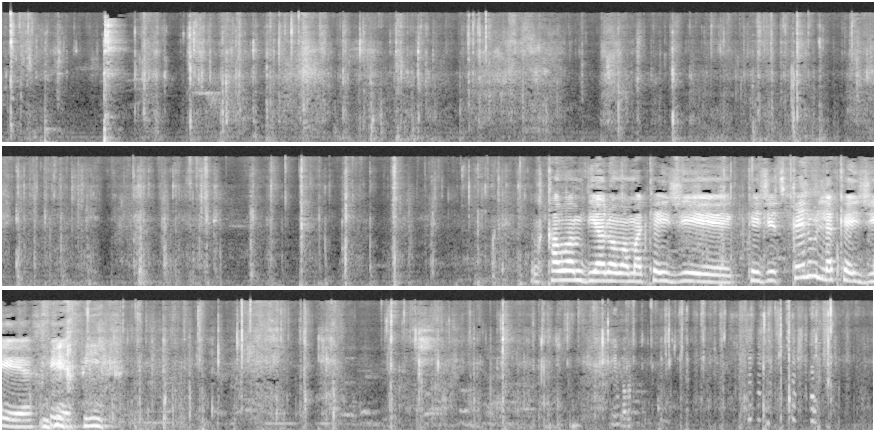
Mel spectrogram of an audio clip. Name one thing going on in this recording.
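A hand squishes and kneads soft, wet dough.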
